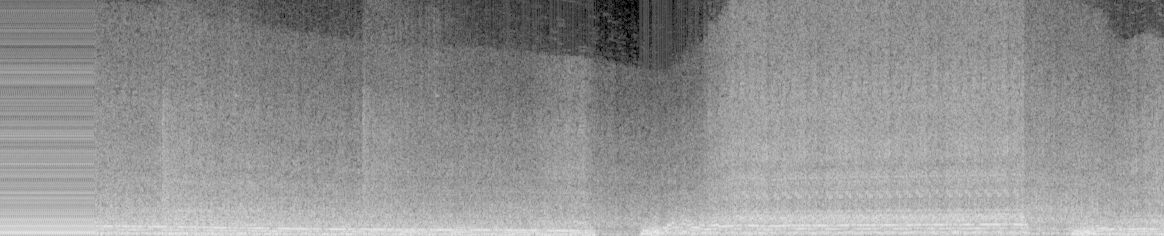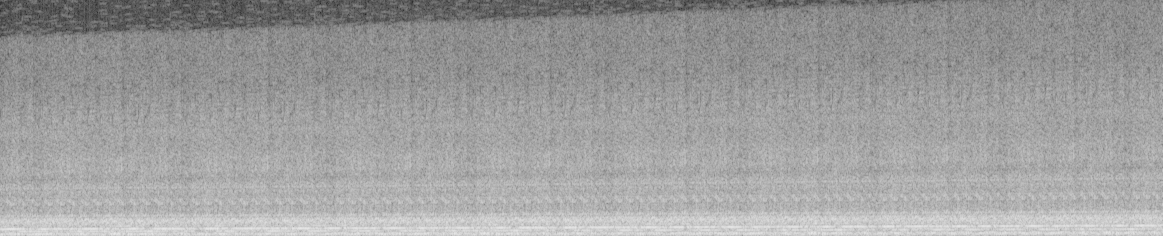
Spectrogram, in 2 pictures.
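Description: A bus engine drones steadily, its pitch falling as it slows and then rising slowly as it speeds up again.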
